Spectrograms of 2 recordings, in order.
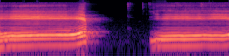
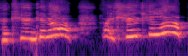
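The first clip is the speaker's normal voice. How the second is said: much higher squeaky victim voice; imitating helpless Marge; 4 dB quieter, faster than usual. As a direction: wail it like the trapped victim. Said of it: "And she's like".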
